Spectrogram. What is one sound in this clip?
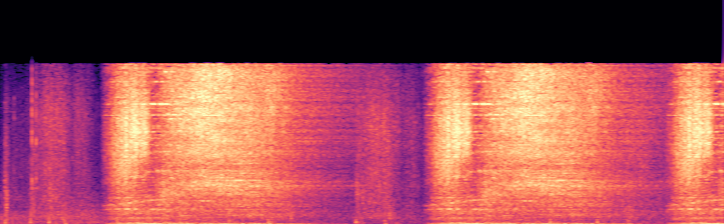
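A fireball bursts into a loud roaring whoosh.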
